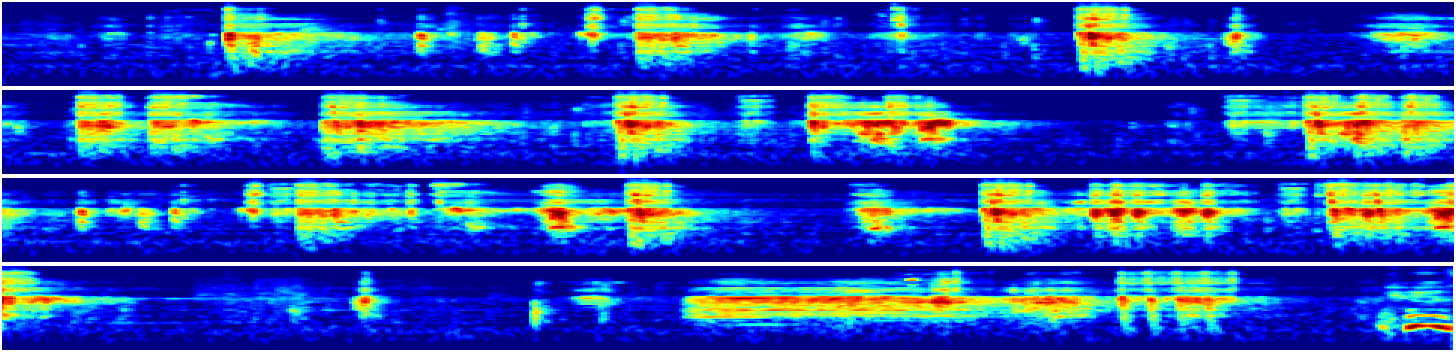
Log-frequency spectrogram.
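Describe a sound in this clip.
Cartoon weapons swish and strike in quick bursts.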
